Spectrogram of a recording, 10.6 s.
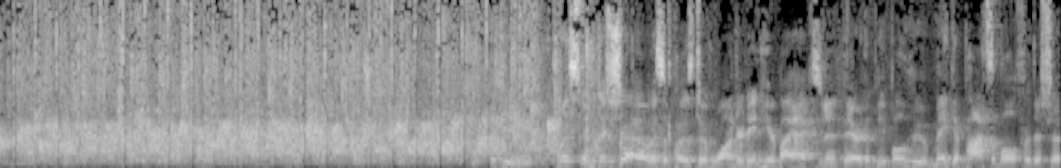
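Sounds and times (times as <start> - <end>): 
audience applause: 0.0 - 6.8
speech: 5.1 - 10.6.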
